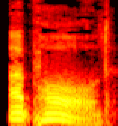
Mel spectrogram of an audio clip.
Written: uphold

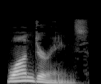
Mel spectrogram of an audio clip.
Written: wanderings

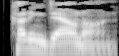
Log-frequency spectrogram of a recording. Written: cutting down on

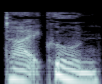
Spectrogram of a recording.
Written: tycoon

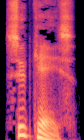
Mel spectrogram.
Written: suitcase

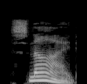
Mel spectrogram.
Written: snide

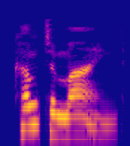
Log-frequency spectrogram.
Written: come to mind

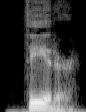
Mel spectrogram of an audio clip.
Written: theater

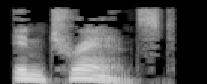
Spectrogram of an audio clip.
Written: entranced

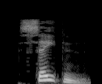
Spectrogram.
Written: Satan

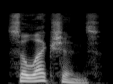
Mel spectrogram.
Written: selections

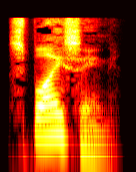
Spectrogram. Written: splicing

